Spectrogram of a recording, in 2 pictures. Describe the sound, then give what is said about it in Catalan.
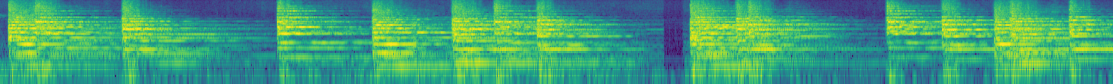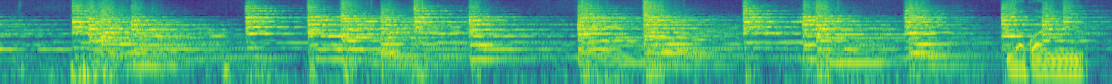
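Church bells ringing on All Saints' night, a loud, continuous peal of many overlapping metallic strikes with rich ringing tones, sounding in quick, uneven succession throughout. “quan toquen les campanes aquell vespre, quan sonen així,”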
